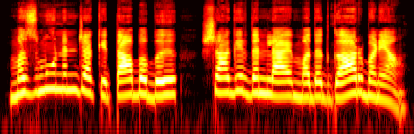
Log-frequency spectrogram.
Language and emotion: Sindhi, neutral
